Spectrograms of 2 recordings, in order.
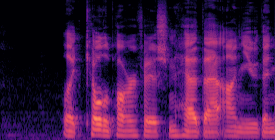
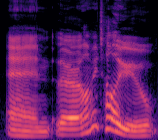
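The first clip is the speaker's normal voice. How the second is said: usual speaking voice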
